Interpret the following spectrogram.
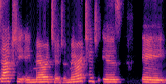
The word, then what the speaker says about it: Meritage: this is considered a classic meritage it's not pronounced meritage most people like to say meritage because it makes it sound fancier but it's actually a meritage and meritage is a name it's a fictitious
